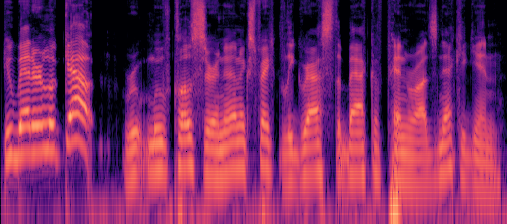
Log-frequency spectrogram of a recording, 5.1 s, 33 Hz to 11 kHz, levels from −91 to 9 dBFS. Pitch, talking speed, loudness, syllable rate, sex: 135 Hz, 190 wpm, -20 LUFS, 5.5 syllables/s, male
